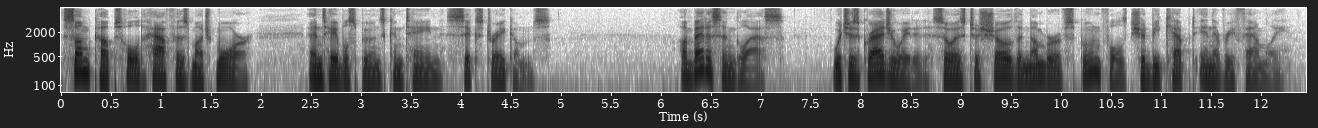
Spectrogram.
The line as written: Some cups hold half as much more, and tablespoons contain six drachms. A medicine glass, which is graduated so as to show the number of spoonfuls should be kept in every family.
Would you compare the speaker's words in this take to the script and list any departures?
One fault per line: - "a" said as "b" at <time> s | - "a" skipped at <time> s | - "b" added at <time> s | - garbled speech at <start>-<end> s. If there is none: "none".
none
